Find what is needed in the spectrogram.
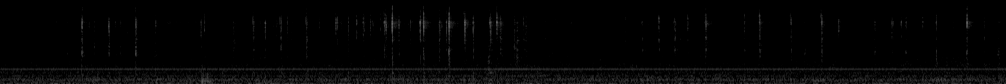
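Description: Scissor-switch keys of a Perixx Peripad-202 numeric keypad being pressed, a run of quiet, light key clicks that starts about a second in and is quickest around four to five seconds in.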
